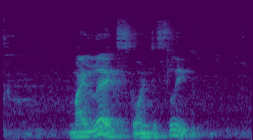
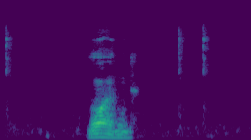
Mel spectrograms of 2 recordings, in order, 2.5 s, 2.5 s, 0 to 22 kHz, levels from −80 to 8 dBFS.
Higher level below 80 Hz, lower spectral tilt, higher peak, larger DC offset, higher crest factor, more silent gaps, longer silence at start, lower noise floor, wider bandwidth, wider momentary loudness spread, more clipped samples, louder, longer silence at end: about the same, -64 dBFS vs -66 dBFS; about the same, -6.5 dB/octave vs -5.5 dB/octave; about the same, -12 dBFS vs -10 dBFS; neither; about the same, 20 dB vs 24 dB; neither; about the same, 0.05 s vs 0.05 s; second, -54 dBFS vs -70 dBFS; first, 13 kHz vs 10.5 kHz; second, 11 LU vs 22 LU; neither; about the same, -30 LUFS vs -28 LUFS; about the same, 0.4 s vs 0.45 s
